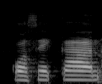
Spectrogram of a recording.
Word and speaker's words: csc: Jadi kalau sinus kebalikannya kosekan atau ditulis CSC, bacanya kosek gitu boleh.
